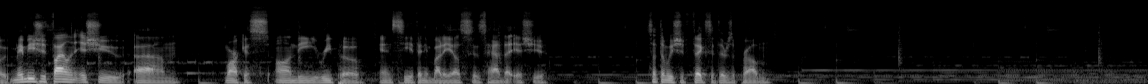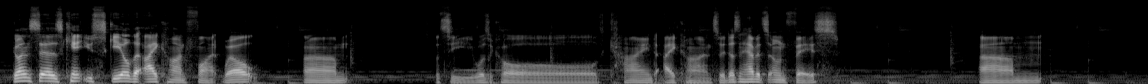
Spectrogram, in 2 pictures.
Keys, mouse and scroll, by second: 14.1 alt+x, 15.0 Return, 17.3-18.6 typing, 19.0 ctrl+g, 19.9 ctrl+g, 22.6 alt+x.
